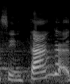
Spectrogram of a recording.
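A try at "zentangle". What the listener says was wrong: No, sin tanga, centangle.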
